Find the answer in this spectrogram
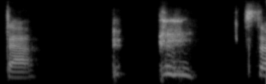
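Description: A person's voice in short pieces: the end of a spoken word, then a short sharp sound and a brief voiced sound with a falling pitch near the middle, such as a throat clearing or a hum, before speech starts again near the end.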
